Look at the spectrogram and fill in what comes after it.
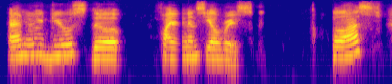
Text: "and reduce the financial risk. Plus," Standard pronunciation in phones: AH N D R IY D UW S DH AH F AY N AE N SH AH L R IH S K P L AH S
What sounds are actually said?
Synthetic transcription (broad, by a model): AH N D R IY D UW S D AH F AY N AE N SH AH L R IH S K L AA S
